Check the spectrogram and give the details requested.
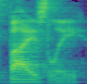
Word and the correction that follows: Bisley: not Bisley. Because Bisley sounds a little weird. – Quick note from the corrections department. It's pronounced Steve Bisley.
